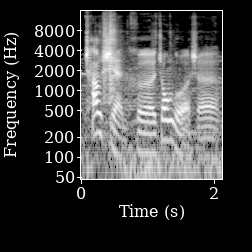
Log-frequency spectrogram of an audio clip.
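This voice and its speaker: A British man in his twenties, a native English speaker, chatting casually as a travel vlogger in halting, foreign-accented beginner Mandarin with simple broken phrases. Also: on the low side, sing-song, vocal fry, noisy background. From United Kingdom. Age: 20s. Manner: simple broken phrases with repeated searching for words. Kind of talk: casual chat with locals.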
